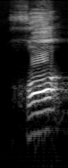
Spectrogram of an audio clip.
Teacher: خو حلق کے اوپر والے حصے سے ادا ہوتا ہے، حروف مستعلیہ میں سے پر موٹا ادا کریں گے اور اس کو لمبا نہیں پڑھنا، خو یہ لمبا ہو گیا،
